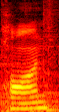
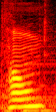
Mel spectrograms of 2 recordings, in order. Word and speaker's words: pwned: that way that happens back in the day we pronounced it pawned some started pronouncing it pwned and then i guess just over time that pronunciation has won out oh well oh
